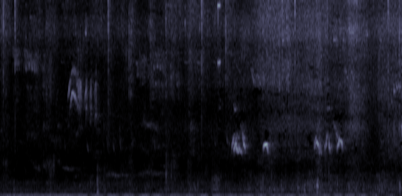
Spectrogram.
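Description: Small birds chirping in a few short groups of notes, over a steady low hum.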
